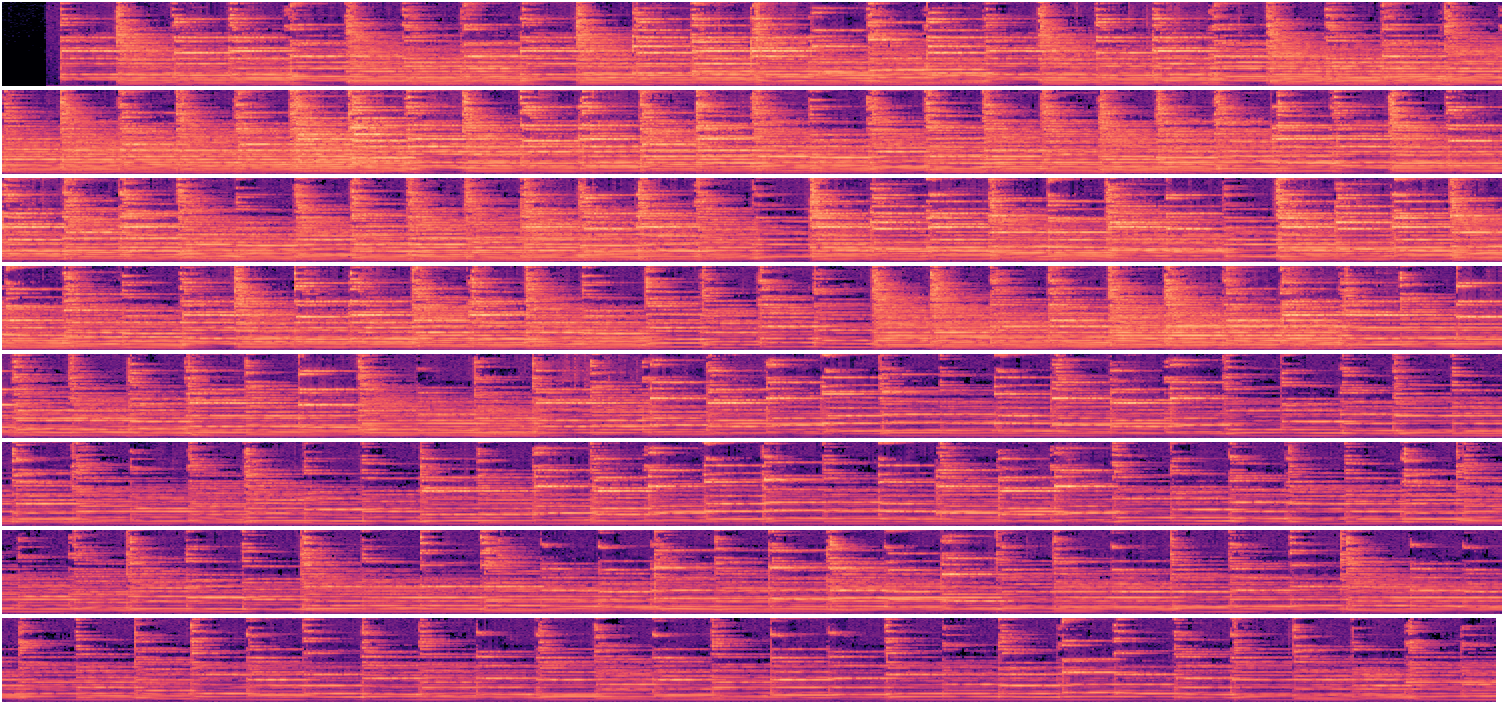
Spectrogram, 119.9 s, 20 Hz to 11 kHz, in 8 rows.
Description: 80 measures in length, this setting is scored in G Major.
